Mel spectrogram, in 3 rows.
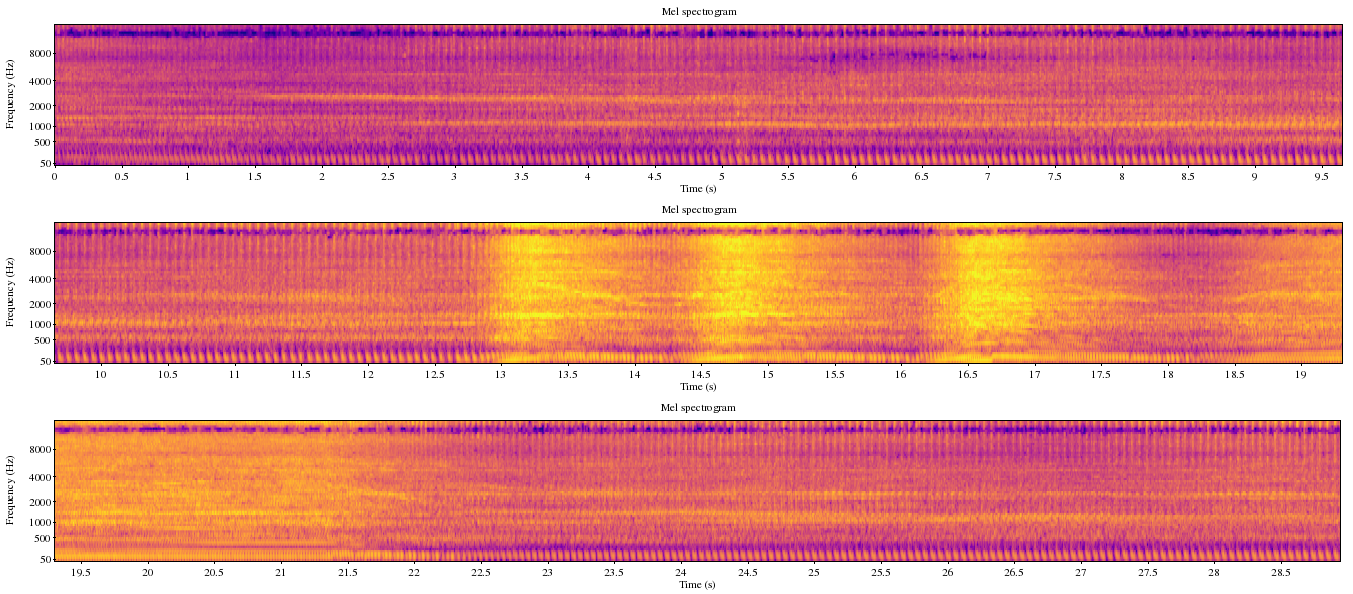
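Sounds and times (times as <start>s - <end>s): motorcycle engine idling and revving: 0.0s - 28.9s.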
